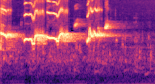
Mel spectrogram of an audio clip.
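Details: Orange-headed thrush song meant to trigger singing in other caged birds: a short loud sequence of clear, high whistled notes with quick wavering slurs, fading into softer notes.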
